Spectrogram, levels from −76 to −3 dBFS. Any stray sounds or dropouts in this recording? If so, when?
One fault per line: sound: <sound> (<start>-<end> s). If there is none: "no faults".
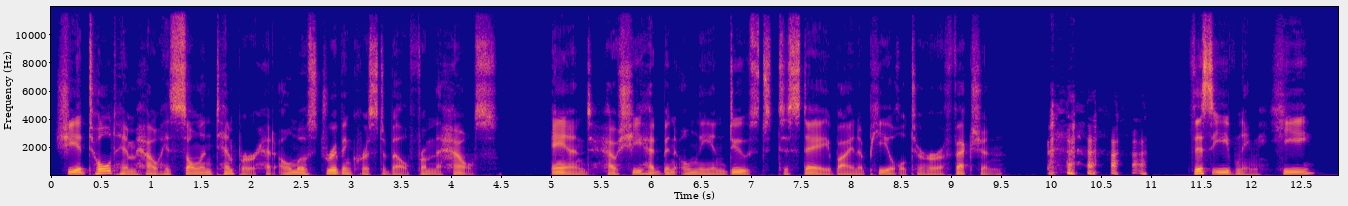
sound: laugh (10.0-11.0 s)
